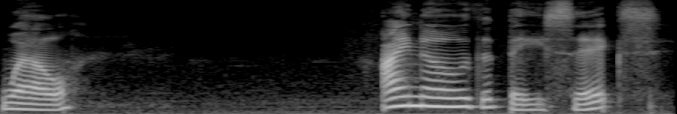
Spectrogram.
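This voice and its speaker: Give the voice of a doting, chatty mother, acted by a woman in an intimate ASMR roleplay. She speaks at an unhurried, slow pace in a middle-range female pitch. Her manner is gentle and reassuring, with hesitant little asides as she comforts her child. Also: lively intonation. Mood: thoughtful, rambling. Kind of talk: ASMR roleplay, intimate one-sided conversation.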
